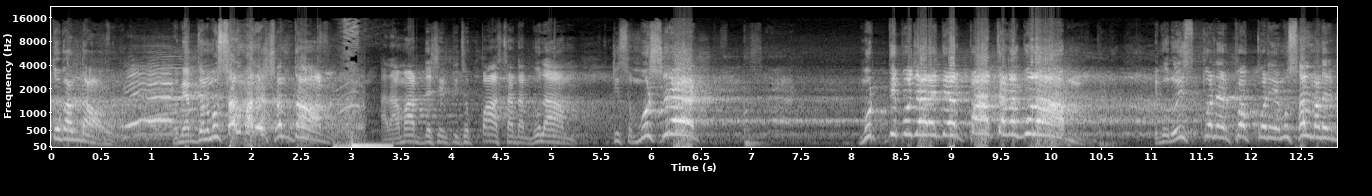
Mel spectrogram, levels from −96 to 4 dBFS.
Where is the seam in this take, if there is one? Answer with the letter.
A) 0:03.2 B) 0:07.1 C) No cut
A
